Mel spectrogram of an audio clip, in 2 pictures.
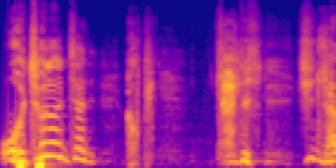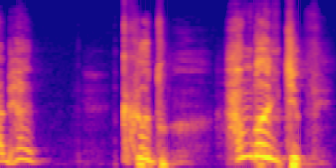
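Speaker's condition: Cerebral palsy; bent body

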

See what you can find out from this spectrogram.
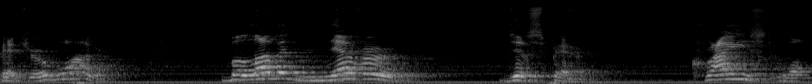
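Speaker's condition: ALS; talking sounds funny and goofy, frequent aspiration when eating

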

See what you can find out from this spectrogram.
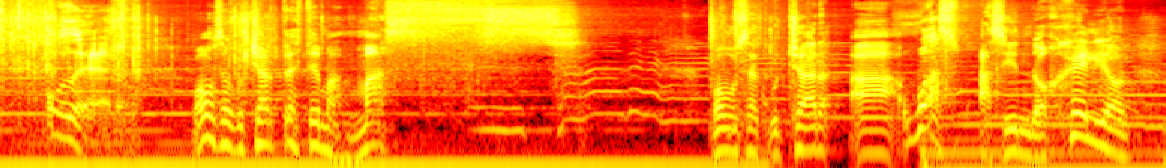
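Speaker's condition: No condition

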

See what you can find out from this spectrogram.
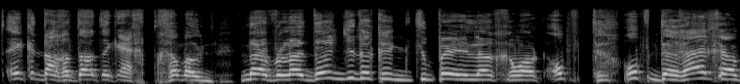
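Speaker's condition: Cerebral palsy; non-congenital acquired brain injury, left-sided brain damage linked to oxygen shortage, left-handed, occasional short-term memory problems

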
